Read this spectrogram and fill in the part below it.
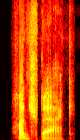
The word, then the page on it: hunchback: American English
